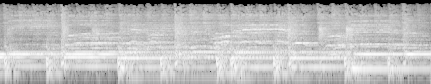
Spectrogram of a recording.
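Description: A gospel worship song: a woman sings lead at a microphone over held band chords and a drum kit, with the chords changing twice.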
